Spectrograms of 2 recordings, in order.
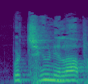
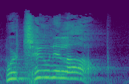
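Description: First: High, loud disbelief; excited exclamation. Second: Very high, drawn-out shout; elated shout. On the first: Player who hasn't touched the ball tells of the lead, loudly excited. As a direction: exclaim the astonishing score. Amazed at being ahead. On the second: Player overjoyed at the lead, shouting slowly. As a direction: shout the score slowly in amazed joy. Repeats score, more elated. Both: Retold or imitated.

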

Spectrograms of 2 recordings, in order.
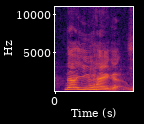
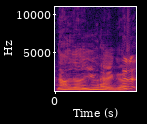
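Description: First: Playful, loud lovey-dovey whine; giggly late night call. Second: Playful high sweet-talk; giggly late night call. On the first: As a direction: tease like a smitten teen. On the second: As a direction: coo it like a teenage crush. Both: Retold or imitated. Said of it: "Be like".

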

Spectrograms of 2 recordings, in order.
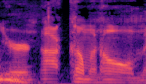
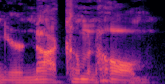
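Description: First: Spooky inner voice. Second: A hushed, softer voice repeating a warning; eerie inner voice. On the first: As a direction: echo the warning like a ghostly whisper in the mind. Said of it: "It was really spooky". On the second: Podcast guest retelling the voice in his head, hushed and eerie. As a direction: let it sound like a quiet voice in his head. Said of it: "I had this crazy voice in my head". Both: Retold or imitated.

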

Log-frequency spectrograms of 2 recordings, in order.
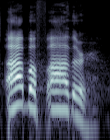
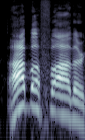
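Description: First: High, loud "Abba, Father" with "Abba" punched hard; Abba, Father, called out again with the congregation. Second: Loud, high "Abba, Father" with the stress on "Abba"; Abba, Father, called out. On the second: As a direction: call "Abba, Father" as a child would call a daddy. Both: Shown as a demonstration. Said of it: "can you say that with me".

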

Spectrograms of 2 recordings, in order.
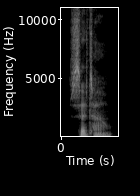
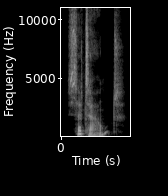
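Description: First: Soft, settled reply; quietly insist, unbothered; calm confirmation. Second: High, disbelieving question; shocked echo. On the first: Bishop calmly repeating his plan to the mayor. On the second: Mayor echoing the bishop in alarm, much higher. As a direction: squeak it out in disbelief. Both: Acted.

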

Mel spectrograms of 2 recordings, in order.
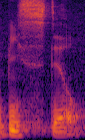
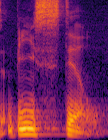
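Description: First: Hushed. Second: Calm command. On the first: Shown as a demonstration. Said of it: "very specific in their culture". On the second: Retold or imitated. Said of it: "he just says".

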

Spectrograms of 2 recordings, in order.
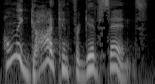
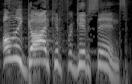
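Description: First: "only God can forgive sins" said softer and slow, almost hushed; quiet conviction. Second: Indignant Pharisee. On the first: The fisherman recalls what even he knew, hushed and slow. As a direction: hush it down and let "only" linger. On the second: The Pharisees protest Jesus's words, indignant. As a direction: push back hard, stress on God. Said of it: "the Pharisees are like". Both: Acted.

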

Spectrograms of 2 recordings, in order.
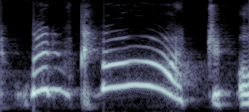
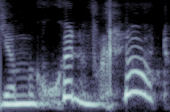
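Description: First: "självklart" jumped up very high and falling; waitress insisting, "självklart" much higher than before; high emphatic echo. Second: Said in the usual way. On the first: Retold or imitated. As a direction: repeat "självklart" squeaky high, overeager.

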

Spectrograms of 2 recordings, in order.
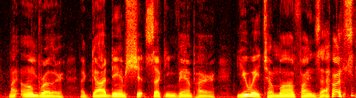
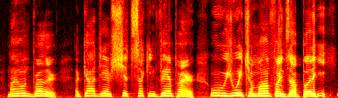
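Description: First: Said in the usual way. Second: Sam's line shouted high and loud; acted outburst. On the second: Kid brother yelling at vampire brother, loud and high. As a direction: belt the kid's accusation up high. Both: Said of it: "That's one of the greatest lines in movie history".

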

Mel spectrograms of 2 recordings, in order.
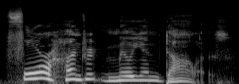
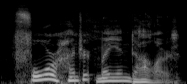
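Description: First: Four hundred million dollars, slow and deliberate; slow, weighty four hundred million dollars; slow emphasis. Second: Four hundred million dollars repeated slowly and softer; hushed slow repeat of four hundred million dollars; slow quiet repeat. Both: Real, not acted.

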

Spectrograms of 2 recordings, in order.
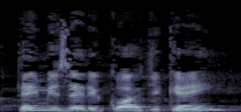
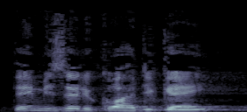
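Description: First: Loud, rising call-out; louder call. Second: Said in the usual way. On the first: Shown as a demonstration. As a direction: demand a stronger answer from the crowd. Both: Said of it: "Tá fraco".

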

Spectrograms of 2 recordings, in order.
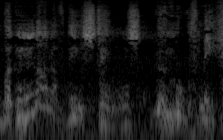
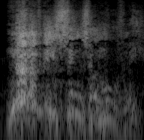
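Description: First: Quiet vow. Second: Loud declaration. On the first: Paul's vow, quiet then repeated. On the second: Preacher repeats Paul's vow aloud. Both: Acted.

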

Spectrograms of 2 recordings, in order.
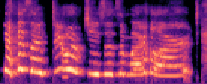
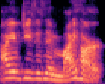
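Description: First: Put-on high, slow toddler voice, insisting; insistent little one. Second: Said in the usual way. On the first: Toddler insisting to his older brother, high and slow. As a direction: play the almost-three-year-old digging in, high and drawn out. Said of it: "And the little one goes". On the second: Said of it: "And the five-year-old says".

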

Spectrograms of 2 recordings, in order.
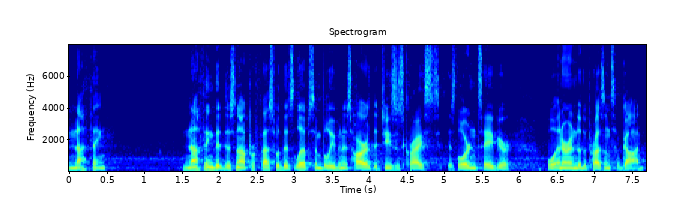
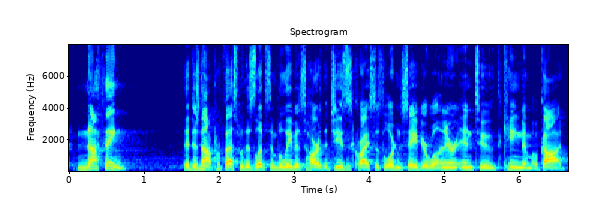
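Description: First: Low, soft and grave, each word set down deliberately; quiet, grave retelling of the father's answer; solemn quiet pronouncement. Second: Rattled off fast like a memorized formula; fast, flat recital of the same line to the guest; brisk rote repeat. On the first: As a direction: hush it like a stern final verdict. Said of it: "And Wade said". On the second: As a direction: run through it quickly and mechanically, no weight. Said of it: "Wade turned and looked at me and goes". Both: Retold or imitated.

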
